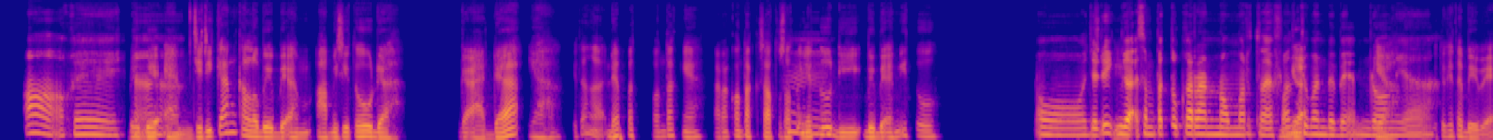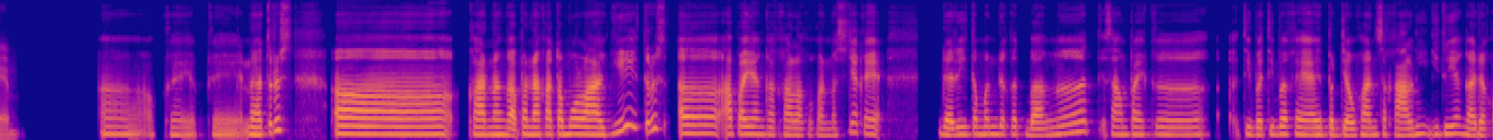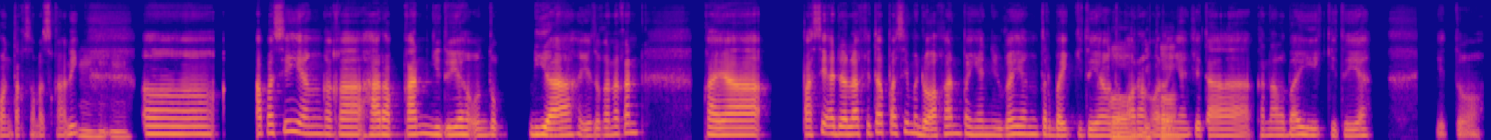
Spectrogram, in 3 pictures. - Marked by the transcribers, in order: drawn out: "eee"
- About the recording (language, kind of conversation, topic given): Indonesian, podcast, Lagu apa yang selalu membuat kamu merasa nostalgia, dan mengapa?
